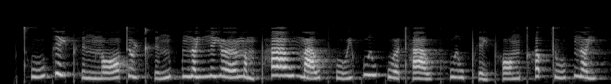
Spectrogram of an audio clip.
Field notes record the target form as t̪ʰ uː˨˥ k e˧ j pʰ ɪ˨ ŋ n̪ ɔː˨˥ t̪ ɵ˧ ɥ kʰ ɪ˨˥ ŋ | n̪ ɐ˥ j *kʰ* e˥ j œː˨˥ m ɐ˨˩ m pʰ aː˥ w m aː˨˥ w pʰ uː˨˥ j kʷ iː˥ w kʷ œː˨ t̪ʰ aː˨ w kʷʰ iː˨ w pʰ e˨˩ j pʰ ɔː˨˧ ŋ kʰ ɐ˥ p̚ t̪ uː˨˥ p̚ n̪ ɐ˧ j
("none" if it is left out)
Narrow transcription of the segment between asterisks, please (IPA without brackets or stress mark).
ŋ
